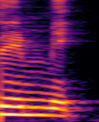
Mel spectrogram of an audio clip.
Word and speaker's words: aimez: Vous, EZ, IZ. And you pronounce it E. Donc vous aimez, for example.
